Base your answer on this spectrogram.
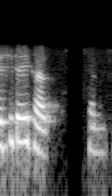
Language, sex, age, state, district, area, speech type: Bengali, female, 30-45, West Bengal, Paschim Medinipur, rural, conversation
